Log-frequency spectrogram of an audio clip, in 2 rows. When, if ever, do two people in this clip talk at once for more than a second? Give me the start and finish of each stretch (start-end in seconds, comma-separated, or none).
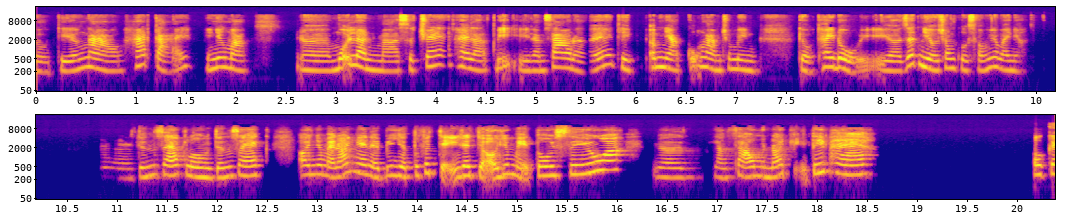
none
